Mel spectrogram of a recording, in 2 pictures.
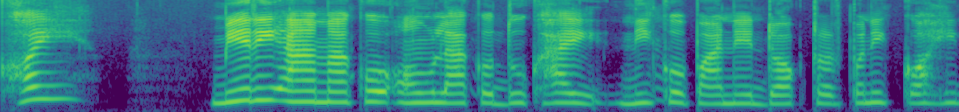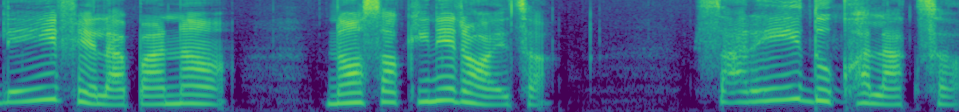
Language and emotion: Nepali, sad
